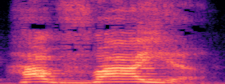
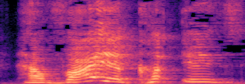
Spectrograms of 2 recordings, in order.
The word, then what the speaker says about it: Havaya: So we say Havaya. Havaya is the reading of the word Yud, Hey, Vav, Hey.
